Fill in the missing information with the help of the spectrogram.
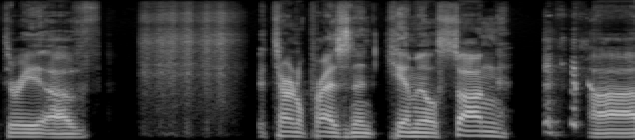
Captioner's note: laughs quietly; laughs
